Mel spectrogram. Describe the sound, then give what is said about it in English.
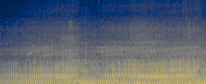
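A car engine hums steadily and loud after being shifted into gear, its pitch climbing smoothly as the vehicle accelerates, with a low rumble and slight rattle underneath and no voices. “Oh, got it in gear.”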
